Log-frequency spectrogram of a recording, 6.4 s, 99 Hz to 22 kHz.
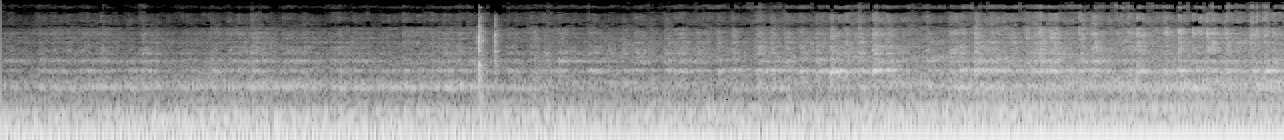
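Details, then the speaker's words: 1970 Mercedes 280 SEL, engine running: regular clunk about three times a second after the power steering belt came off and the pulley came loose; a loose nut where the belt ran is hitting the fan, steering heavy. "So, we found a loose nut coming off where the belt was and it's actually hitting the fan."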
